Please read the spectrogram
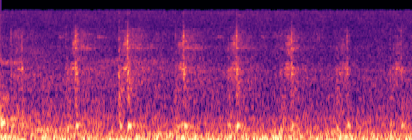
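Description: Faint, irregular clicking from scrolling a document on a computer, over a steady low room hum.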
